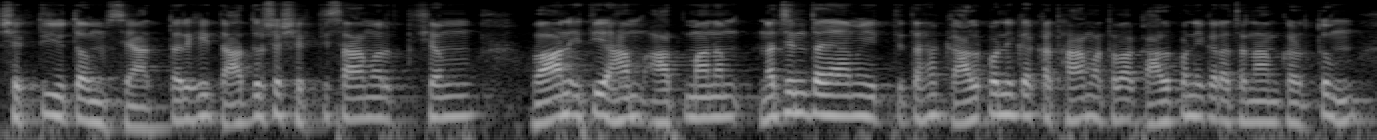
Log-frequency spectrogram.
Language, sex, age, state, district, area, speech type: Sanskrit, male, 30-45, Andhra Pradesh, Chittoor, urban, spontaneous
